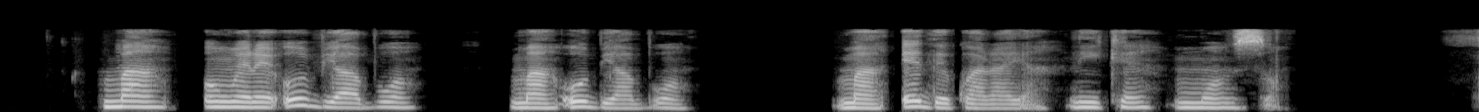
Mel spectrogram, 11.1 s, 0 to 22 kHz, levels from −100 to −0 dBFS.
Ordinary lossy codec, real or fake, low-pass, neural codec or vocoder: AAC, 32 kbps; real; 7.2 kHz; none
